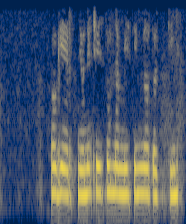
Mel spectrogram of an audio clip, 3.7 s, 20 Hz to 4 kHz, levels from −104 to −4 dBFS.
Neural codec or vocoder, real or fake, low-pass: none; real; 3.6 kHz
